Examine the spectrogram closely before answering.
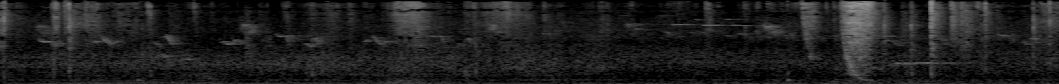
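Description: Blue painter's tape being handled and pressed onto a car door, with faint short chirps. About eight and a half seconds in comes one short rip of tape pulled off the roll.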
